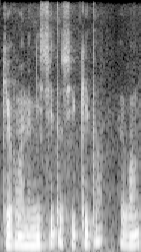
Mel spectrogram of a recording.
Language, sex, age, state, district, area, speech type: Odia, male, 18-30, Odisha, Kendujhar, urban, spontaneous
